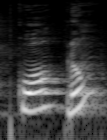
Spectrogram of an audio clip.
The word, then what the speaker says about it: quórum: se escribe con c la separación correcta es quórum con un diptongo en la primera de las sílabas terminen m y como dice quórum y lo que esperamos que diga es quórum necesitamos colocar una tilde en la o después analizamos una palabra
